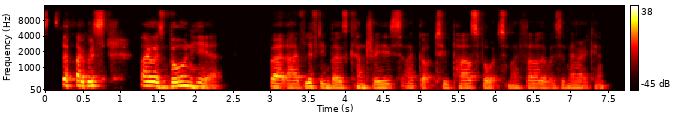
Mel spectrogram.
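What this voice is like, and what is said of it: Transatlantic accent with a twang. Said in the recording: “do I pick up a transatlantic accent? ... You do. Yes, I have a twang.”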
